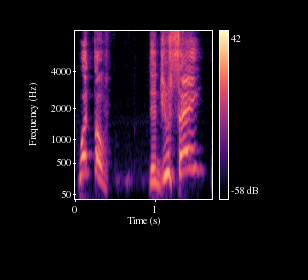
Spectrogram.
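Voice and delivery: a mocking cousin throws out a high, outraged Samuel Jackson line; Samuel Jackson impression. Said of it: "Samuel Jackson".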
